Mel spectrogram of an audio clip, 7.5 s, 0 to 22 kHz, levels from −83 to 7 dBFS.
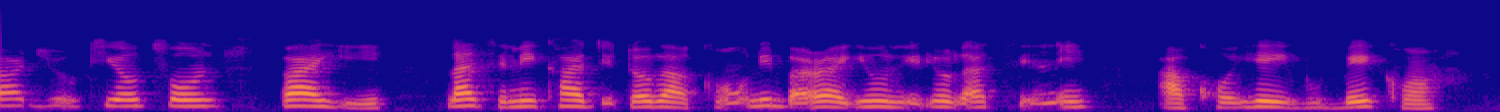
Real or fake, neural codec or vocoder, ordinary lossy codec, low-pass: fake; autoencoder, 22.05 kHz, a latent of 192 numbers a frame, VITS, trained on one speaker; none; 5.4 kHz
